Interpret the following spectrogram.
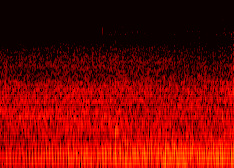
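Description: A steady low motor hum over a faint noisy hiss, growing slightly louder toward the end.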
